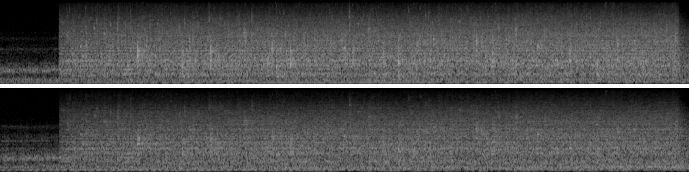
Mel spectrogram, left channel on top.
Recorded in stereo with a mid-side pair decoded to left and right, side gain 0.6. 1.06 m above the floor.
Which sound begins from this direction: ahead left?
Frying, at 0.6 s.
